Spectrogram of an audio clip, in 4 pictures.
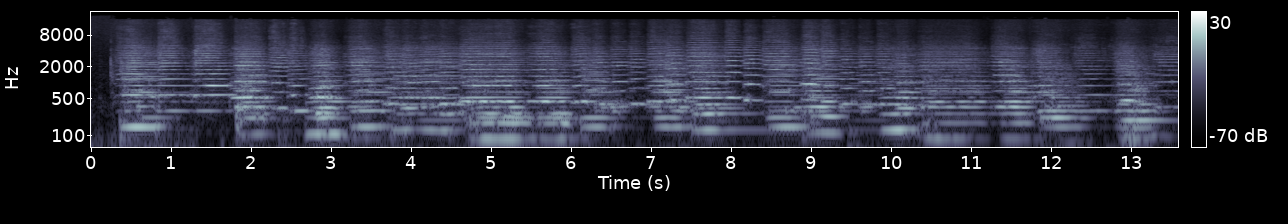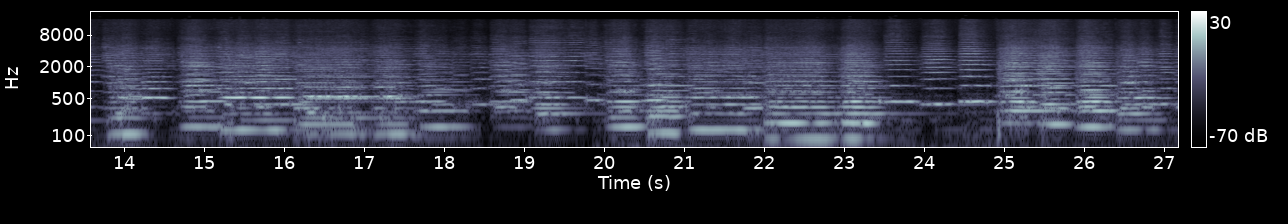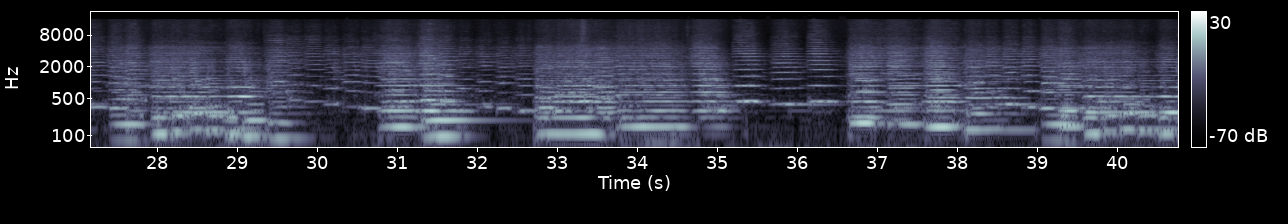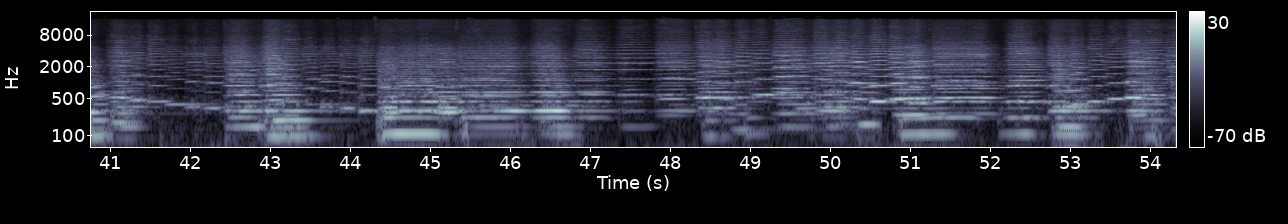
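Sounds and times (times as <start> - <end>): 
strings playing a basse danse: 0.0 - 54.3.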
